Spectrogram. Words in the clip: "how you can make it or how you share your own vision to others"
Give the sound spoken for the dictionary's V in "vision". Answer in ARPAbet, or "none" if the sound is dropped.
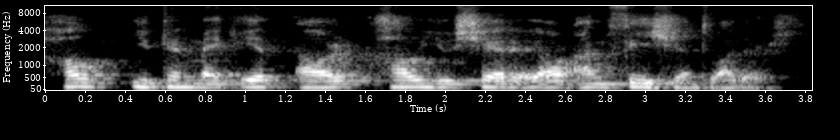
F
